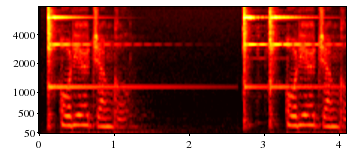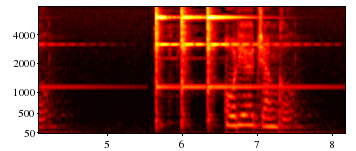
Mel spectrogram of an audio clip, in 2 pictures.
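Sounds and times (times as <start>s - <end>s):
bell dinging: 0.1s - 0.8s, 2.8s - 3.7s, 5.7s - 7.1s.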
